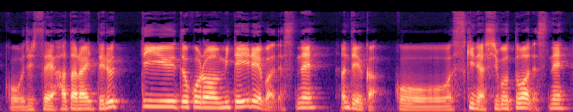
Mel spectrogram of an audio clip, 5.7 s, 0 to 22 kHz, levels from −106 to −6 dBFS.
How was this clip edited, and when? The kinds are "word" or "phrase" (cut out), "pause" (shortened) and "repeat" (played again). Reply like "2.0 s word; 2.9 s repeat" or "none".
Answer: 3.3 s pause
